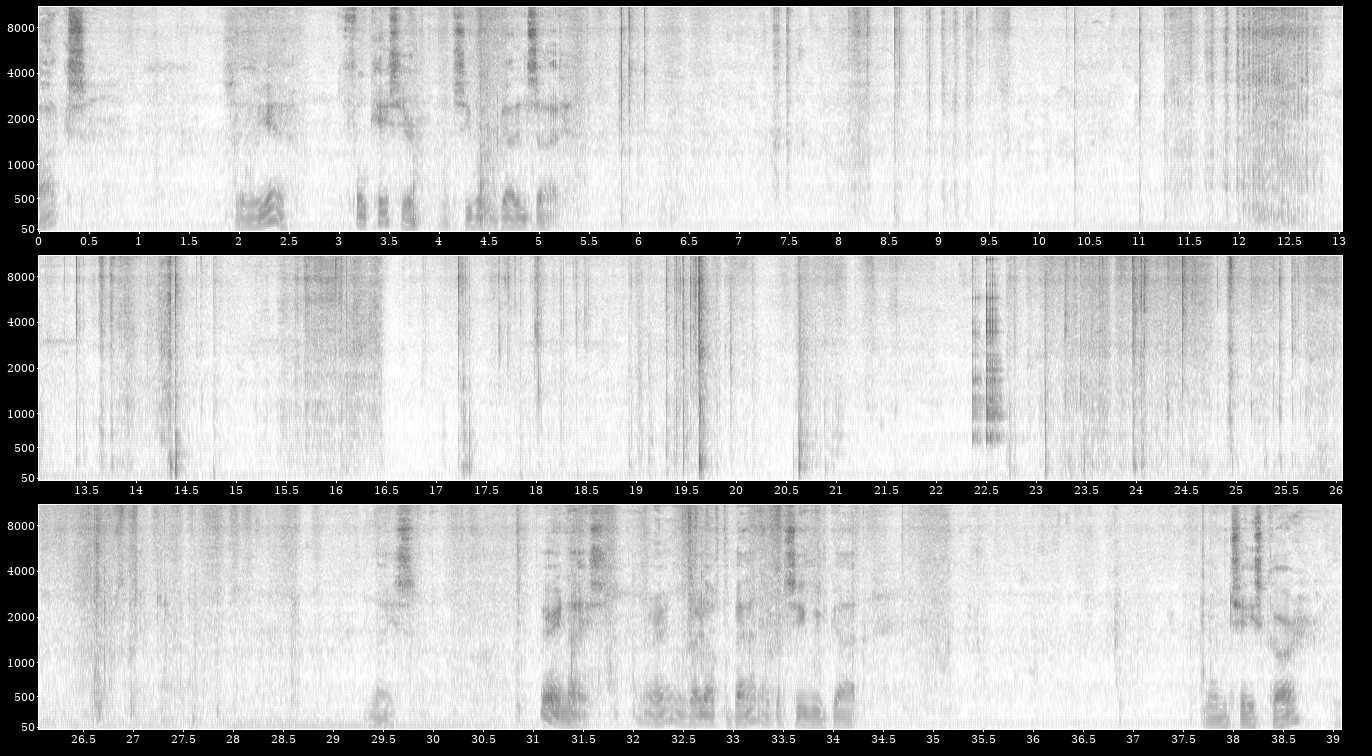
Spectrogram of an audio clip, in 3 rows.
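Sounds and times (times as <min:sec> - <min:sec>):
cardboard tearing and rustling: 0:11.3 - 0:12.9, 0:15.4 - 0:16.6, 0:19.0 - 0:21.1, 0:23.0 - 0:28.0.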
